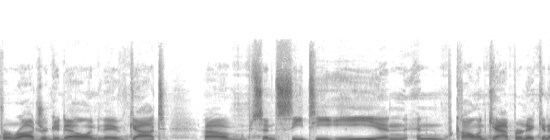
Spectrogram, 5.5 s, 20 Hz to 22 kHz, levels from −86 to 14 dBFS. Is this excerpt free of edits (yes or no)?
no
